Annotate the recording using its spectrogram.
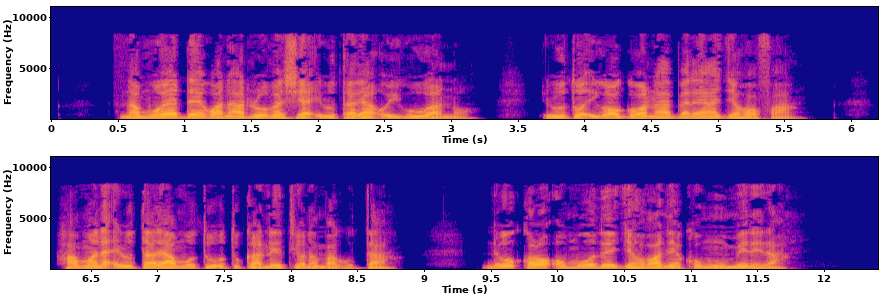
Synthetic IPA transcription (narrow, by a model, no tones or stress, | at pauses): namoɛdɛːɣwanaːdoɾomɛɕjaʔeɾutaɾeaʔoiɣuːanɔ | eɾutwɔiɣɔɡɔnabɛɾɛjad͡ʒɛɦɔva̰ | hamwɛnaʔeɾutaɾeamotuotukanetiɔnamaɣuta | neɣokɔɾwɔʔomoːðed͡ʒɛhɔvaneɛkomuːmeɾeɾa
